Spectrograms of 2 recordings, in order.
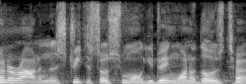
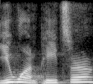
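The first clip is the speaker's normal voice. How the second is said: pitched-up phone voice assistant voice; 5 semitones higher than usual. Retelling a phone assistant answering a call request: Siri voice.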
